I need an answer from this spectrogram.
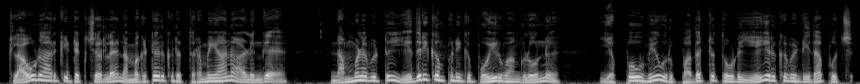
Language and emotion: Tamil, fearful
